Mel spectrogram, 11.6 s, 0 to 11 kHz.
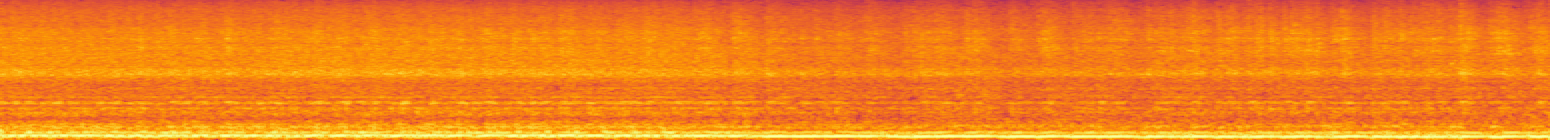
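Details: Retro Fox V8 just fitted with 170cc SVE aluminum heads, running on open headers with no coolant yet in the system: deep, steady rumble at idle with no knocks, misfires or ticking; engine sounds healthy.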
